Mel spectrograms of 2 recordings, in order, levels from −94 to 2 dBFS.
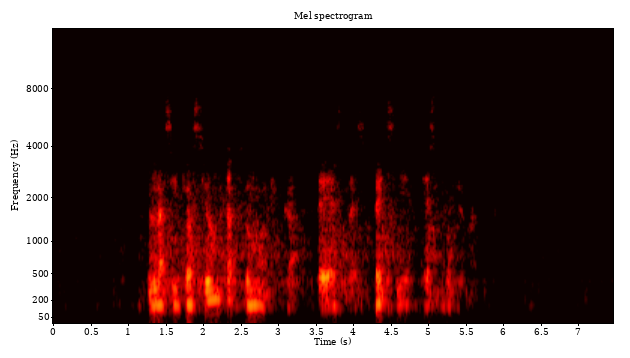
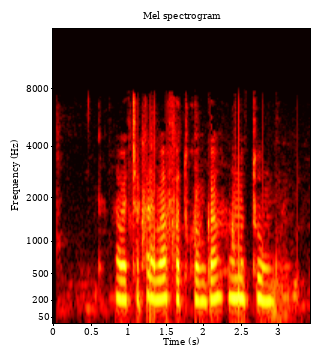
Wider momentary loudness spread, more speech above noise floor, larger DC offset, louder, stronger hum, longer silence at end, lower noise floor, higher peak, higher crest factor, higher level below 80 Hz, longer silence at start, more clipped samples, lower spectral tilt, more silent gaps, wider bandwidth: first, 20 LU vs 6 LU; first, over 44 dB vs 33 dB; neither; second, -47 LUFS vs -22 LUFS; neither; first, 2.15 s vs 0.2 s; first, under -90 dBFS vs -55 dBFS; second, -28 dBFS vs -6 dBFS; about the same, 22 dB vs 18 dB; second, under -90 dBFS vs -54 dBFS; first, 1.25 s vs 0.8 s; neither; first, -8 dB/octave vs -6.5 dB/octave; neither; about the same, 7.2 kHz vs 7.8 kHz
